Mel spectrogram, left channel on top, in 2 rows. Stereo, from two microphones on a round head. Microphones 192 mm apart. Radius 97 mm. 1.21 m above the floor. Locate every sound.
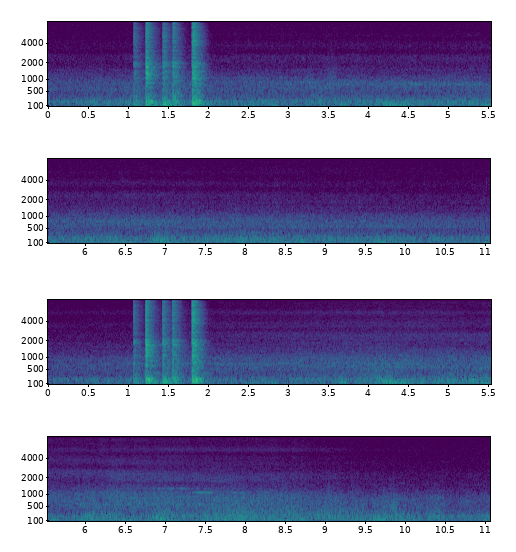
1.1 s a zipper: 30° right (ahead or behind), 1.0 m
